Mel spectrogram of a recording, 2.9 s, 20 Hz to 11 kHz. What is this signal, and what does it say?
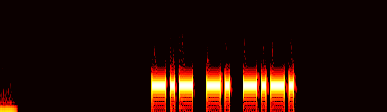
Morse code, heard as a keyed tone, about 36 wpm, 700 Hz. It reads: KNC
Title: USA Call Sign Postfixes - 3 Letters 35wpm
